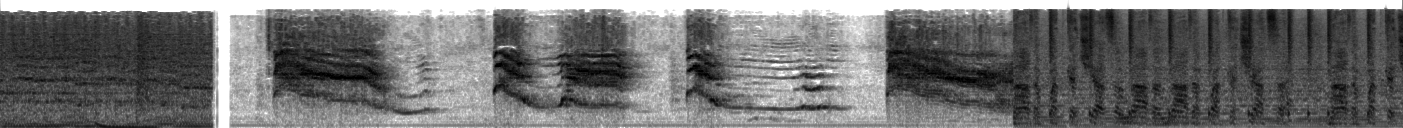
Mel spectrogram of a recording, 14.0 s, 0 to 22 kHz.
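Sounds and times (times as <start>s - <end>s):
dog screaming wails: 2.7s - 10.2s.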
